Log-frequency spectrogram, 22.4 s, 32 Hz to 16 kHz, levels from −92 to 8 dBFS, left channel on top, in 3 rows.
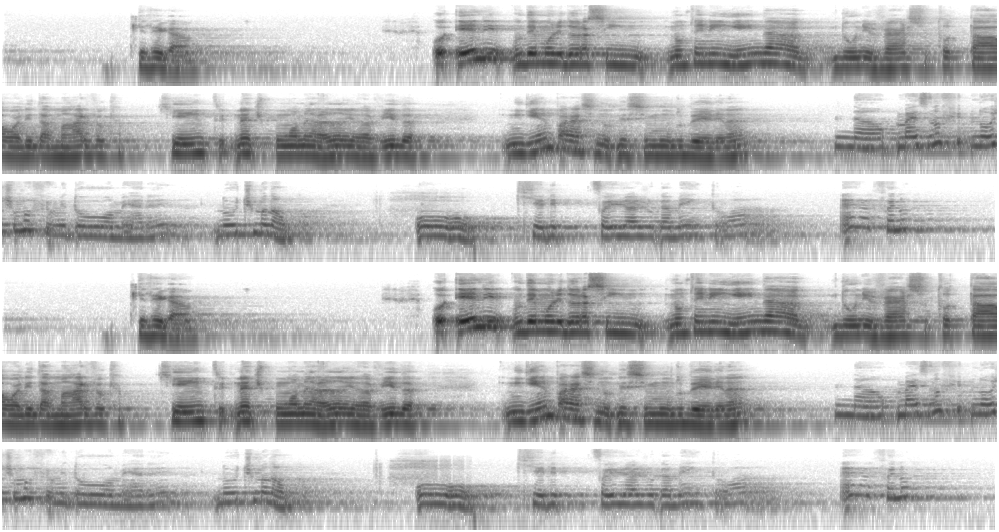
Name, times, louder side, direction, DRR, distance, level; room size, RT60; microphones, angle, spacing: voice 1, 1.0-1.5 3.2-10.7 11.2-13.1, right 3 dB, 35° right, 0.6 m, -23 dB
voice 2, 13.7-17.2 18.0-18.5 18.8-20.8 21.2-21.7, left 1 dB, 30° left, 1.1 m, -31 dB
30.0 x 16.5 x 9.5 m
head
